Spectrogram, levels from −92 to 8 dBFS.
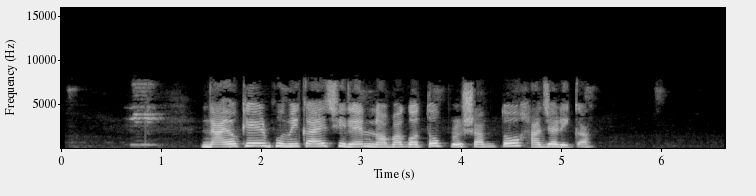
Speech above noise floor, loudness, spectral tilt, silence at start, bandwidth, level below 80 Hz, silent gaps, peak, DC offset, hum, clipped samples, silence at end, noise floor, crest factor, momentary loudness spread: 57 dB; -13 LUFS; -3.5 dB/octave; 0.7 s; 8.2 kHz; -54 dBFS; none; 0 dBFS; under 0.1%; none; under 0.1%; 1.35 s; -69 dBFS; 14 dB; 14 LU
